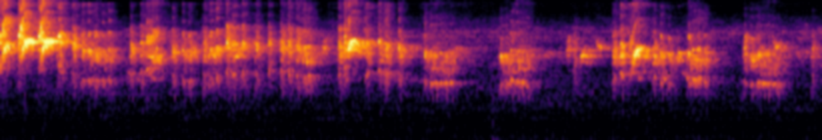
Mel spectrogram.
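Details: Red-whiskered bulbul singing lively, bubbling phrases of whistled and chirped notes in short bursts, separated by brief pauses.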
